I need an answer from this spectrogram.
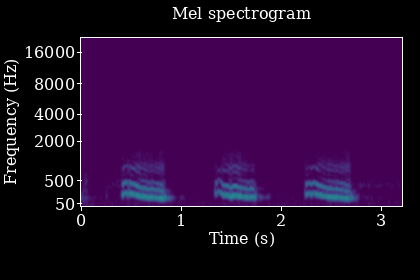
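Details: Tiger giving three short, low moaning calls in a row, each sagging slightly in pitch, recorded 9 January.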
